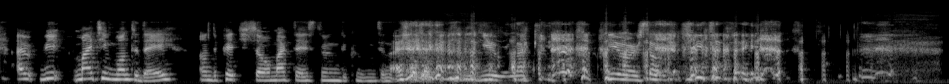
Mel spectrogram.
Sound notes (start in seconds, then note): 4.2 laughs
